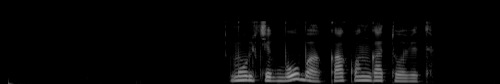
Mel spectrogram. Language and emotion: Russian, neutral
